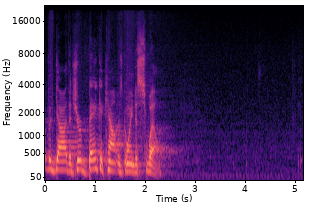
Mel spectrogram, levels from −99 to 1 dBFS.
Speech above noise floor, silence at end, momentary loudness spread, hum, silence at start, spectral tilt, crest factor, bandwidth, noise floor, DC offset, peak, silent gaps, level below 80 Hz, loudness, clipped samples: 41 dB; 2.75 s; 4 LU; 60 Hz at -65 dBFS; 0 s; -6 dB/octave; 20 dB; 16 kHz; -68 dBFS; under 0.1%; -10 dBFS; none; -64 dBFS; -27 LUFS; under 0.1%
